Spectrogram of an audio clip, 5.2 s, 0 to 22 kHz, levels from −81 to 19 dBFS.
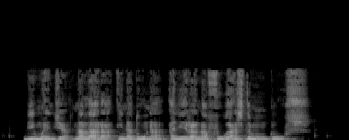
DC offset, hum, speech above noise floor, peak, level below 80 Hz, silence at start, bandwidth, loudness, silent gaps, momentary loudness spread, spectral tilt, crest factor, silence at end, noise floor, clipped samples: under 0.1%; none; 47 dB; -6 dBFS; -58 dBFS; 0.35 s; 11.5 kHz; -25 LUFS; none; 6 LU; -5.5 dB/octave; 18 dB; 0.6 s; -71 dBFS; under 0.1%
